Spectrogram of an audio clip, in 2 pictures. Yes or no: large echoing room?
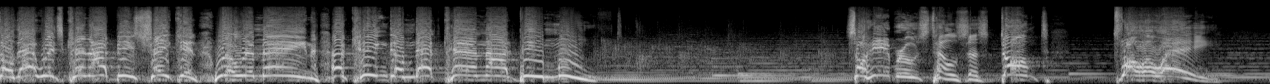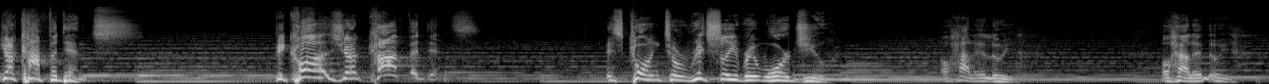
yes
